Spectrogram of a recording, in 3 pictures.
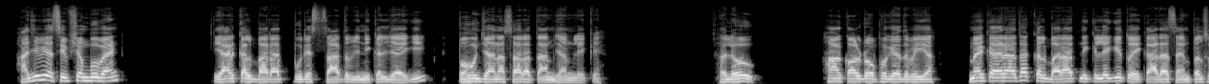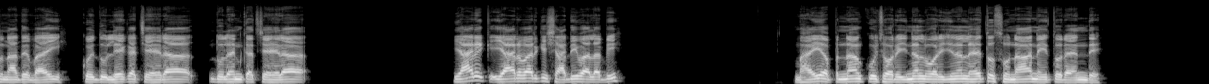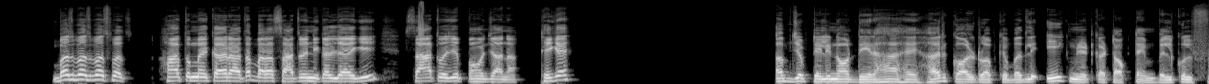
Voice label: Hindi, male voice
